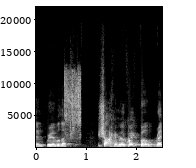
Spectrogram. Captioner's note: imitates shocking sound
